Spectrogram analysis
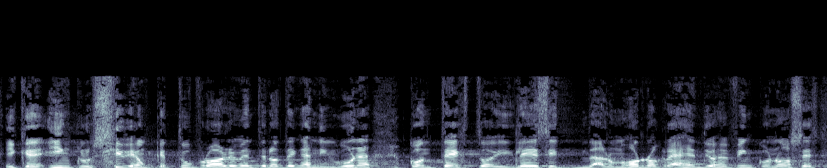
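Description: A man preaching a sermon in a conversational way, repeating key phrases and sometimes dropping to a soft hush. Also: high voice, steady tone, a little fast, long reverb tail. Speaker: pastor.

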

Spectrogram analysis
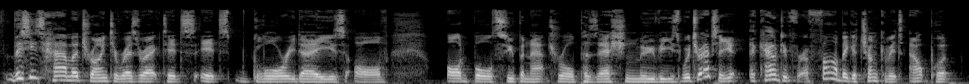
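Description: A man co-hosting a relaxed film podcast, his opinions tumbling out in long, rambling sentences. He laughs easily and talks quickly, often circling back mid-thought. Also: mid-range voice. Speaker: podcast co-host. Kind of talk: casual chat, film review.

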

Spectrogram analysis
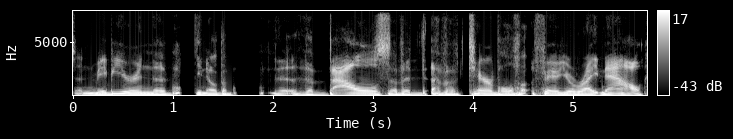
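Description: A man's voice: mid-range voice, a little mellow, no room sound, studio quality. A man co-hosting a podcast in a casual conversational way, often restarting and repeating words. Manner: halting, repeats words mid-sentence. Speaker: podcast co-host.

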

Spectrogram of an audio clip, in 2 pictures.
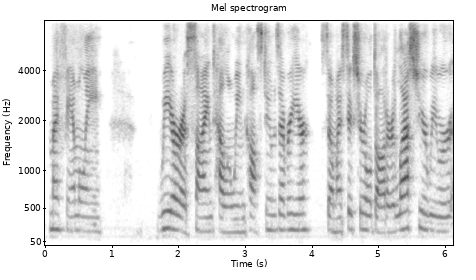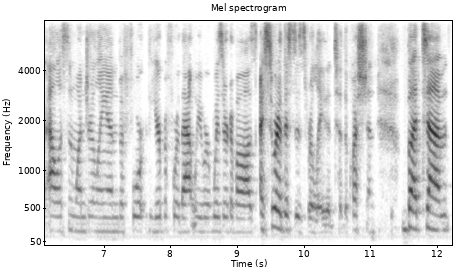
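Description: A Peruvian woman in her thirties, appearing as an interview guest, speaks earnestly in casual conversation and keeps checking in with "right?". Her mid-range voice holds a level tone at normal speed, sounding bright and forceful, with a little hiss or hum on the recording.

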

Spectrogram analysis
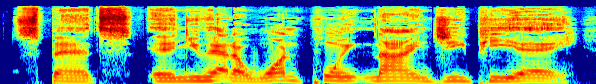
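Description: Hyped podcast host, dry sound. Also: male voice, fairly high pitch, steady tone, unhurried, gravelly, no echo. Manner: hyped, rambling, many restarts and slang. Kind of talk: casual interview chat.

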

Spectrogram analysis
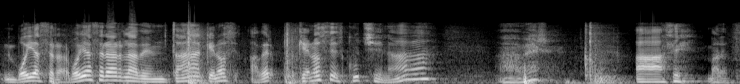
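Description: A man's voice: a little high, big pitch swings, unhurried, dull audio, background noise. A man from Spain with a Spain Spanish accent, a Spanish teacher hosting a casual podcast lesson at home, chatty and repeating his phrases. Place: home room with windows.

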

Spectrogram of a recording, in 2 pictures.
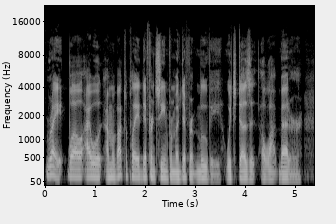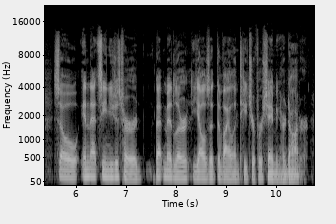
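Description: A man hosting a casual movie chat in a relaxed way, leading the talk. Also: lowish voice, normal speed, no room sound. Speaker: podcast host.

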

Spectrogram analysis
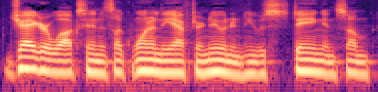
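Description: An older man with a lowish voice spins loose, casual anecdotes as a guest musician. He jumps between narration and quick imitations of the people in his stories, keeping the tone conversational. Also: clean tone. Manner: lively storyteller who slips into voices of people in his stories.

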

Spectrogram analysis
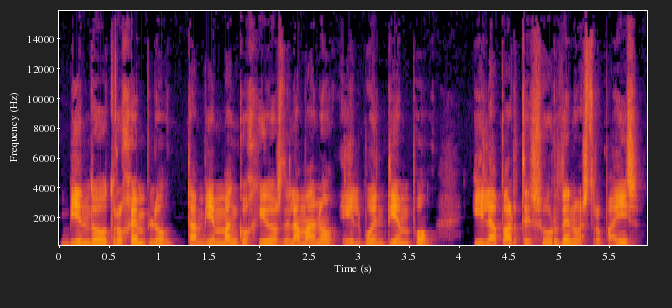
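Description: Spanish guy from spain explaining expressions on his podcast, calm clear voice, bit of humor. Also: mid-range voice. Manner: clear, measured, lightly humorous delivery. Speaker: podcast host, Spanish teacher. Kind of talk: scripted explanatory podcast lesson.

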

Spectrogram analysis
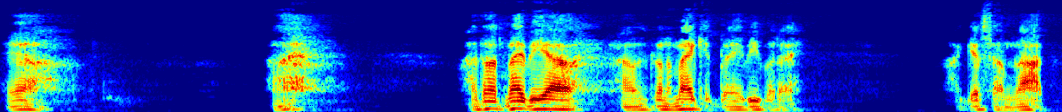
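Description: A man's voice: sits low, normal speed, dry recording. An actor playing a wounded big-shot racketeer, wry and world-weary, with clipped slangy tough-guy talk in a vintage radio crime drama. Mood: weak, tender. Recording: dull vintage radio recording.

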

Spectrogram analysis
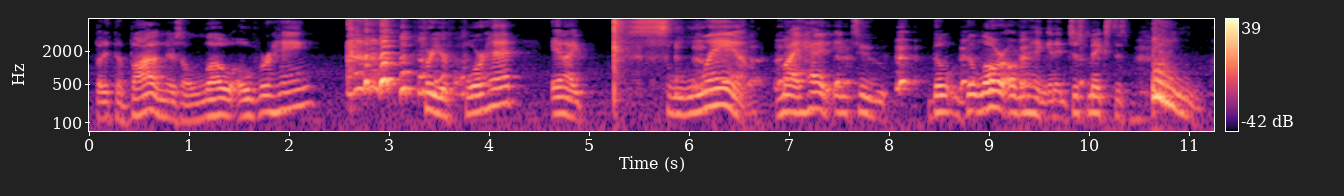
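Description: A man telling a story in casual chat, animated and laughing often. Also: fairly high pitch, a little slow, a crowd in the background.

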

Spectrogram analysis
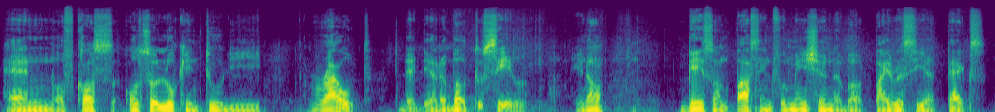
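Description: Middle-aged man from Malaysia, very low voice, dry close sound; interview guest who talks in a steady, measured way and checks in with the listener. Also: breathy edge, no echo. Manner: measured, uses fillers like "how you say" and "right?". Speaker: guest, maritime safety executive. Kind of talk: conversational interview.

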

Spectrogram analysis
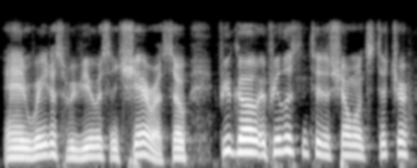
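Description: Smooth-voiced male podcast host, casual. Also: on the high side, lively intonation, fast, highs cut off.

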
